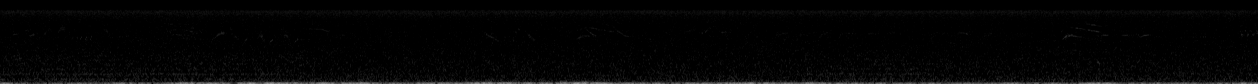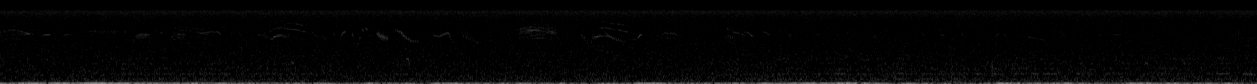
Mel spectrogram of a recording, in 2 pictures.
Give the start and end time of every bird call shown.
[0.00, 3.35] Eurasian Skylark (Alauda arvensis)
[1.55, 2.05] Hawaii Amakihi (Chlorodrepanis virens)
[4.75, 23.95] Eurasian Skylark (Alauda arvensis)
[10.65, 11.05] Hawaii Amakihi (Chlorodrepanis virens)
[12.55, 12.95] Hawaii Amakihi (Chlorodrepanis virens)
[15.25, 15.75] Hawaii Amakihi (Chlorodrepanis virens)
[17.75, 18.15] Hawaii Amakihi (Chlorodrepanis virens)
[18.55, 18.85] Hawaii Amakihi (Chlorodrepanis virens)
[19.15, 19.45] Hawaii Amakihi (Chlorodrepanis virens)

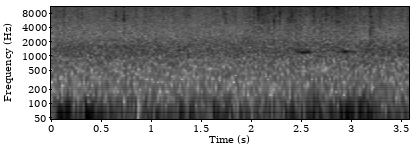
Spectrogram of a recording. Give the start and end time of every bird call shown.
[2.20, 3.20] Common Raven (Corvus corax)

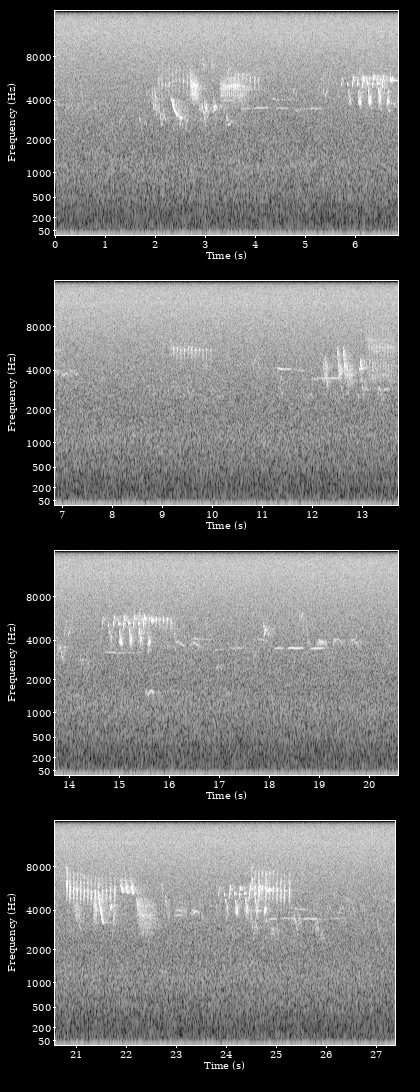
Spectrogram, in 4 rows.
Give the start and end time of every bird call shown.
[0.87, 4.27] Green-tailed Towhee (Pipilo chlorurus)
[0.97, 4.17] Western Tanager (Piranga ludoviciana)
[3.47, 5.37] Mountain Chickadee (Poecile gambeli)
[5.57, 7.27] MacGillivray's Warbler (Geothlypis tolmiei)
[5.97, 7.27] Mountain Chickadee (Poecile gambeli)
[8.47, 10.47] Mountain Chickadee (Poecile gambeli)
[10.97, 12.57] Mountain Chickadee (Poecile gambeli)
[11.27, 14.87] Western Tanager (Piranga ludoviciana)
[11.77, 14.27] Green-tailed Towhee (Pipilo chlorurus)
[14.47, 15.67] MacGillivray's Warbler (Geothlypis tolmiei)
[14.97, 16.07] Mountain Quail (Oreortyx pictus)
[16.17, 22.07] Mountain Chickadee (Poecile gambeli)
[20.17, 22.87] Fox Sparrow (Passerella iliaca)
[22.47, 26.57] Mountain Chickadee (Poecile gambeli)
[23.47, 25.17] MacGillivray's Warbler (Geothlypis tolmiei)

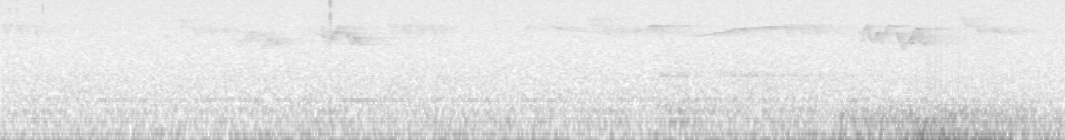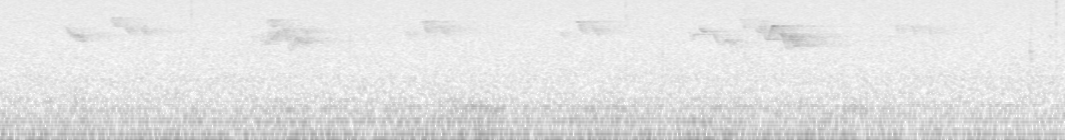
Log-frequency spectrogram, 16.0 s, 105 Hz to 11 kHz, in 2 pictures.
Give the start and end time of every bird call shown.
[1.60, 3.10] Red-eyed Vireo (Vireo olivaceus)
[4.70, 6.20] Eastern Wood-Pewee (Contopus virens)
[7.10, 14.30] American Goldfinch (Spinus tristis)

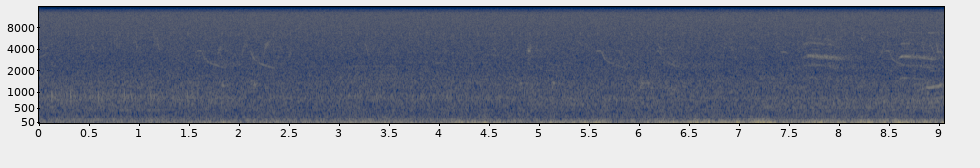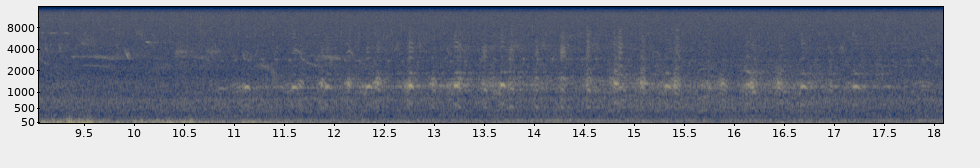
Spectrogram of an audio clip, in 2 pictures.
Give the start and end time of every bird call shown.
[0.00, 2.71] Tufted Titmouse (Baeolophus bicolor)
[7.41, 10.11] Blue Jay (Cyanocitta cristata)
[10.51, 18.00] Canada Goose (Branta canadensis)

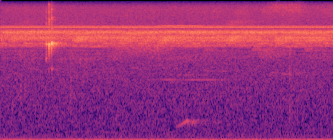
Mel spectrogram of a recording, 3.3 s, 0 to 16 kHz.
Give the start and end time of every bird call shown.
[1.54, 2.34] Amazonian Motmot (Momotus momota)
[2.24, 3.33] Hauxwell's Thrush (Turdus hauxwelli)

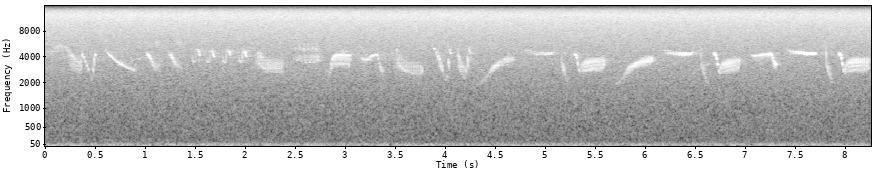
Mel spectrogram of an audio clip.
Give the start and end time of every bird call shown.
[0.20, 8.26] Eurasian Skylark (Alauda arvensis)

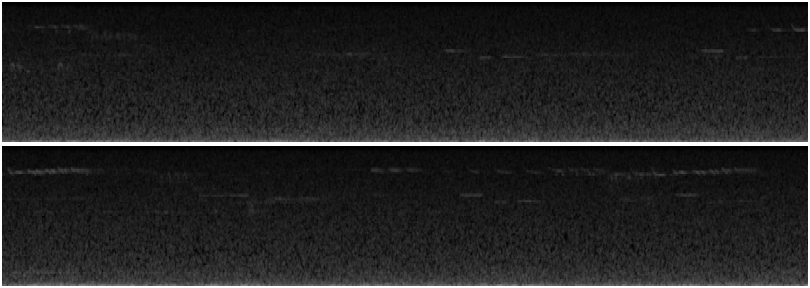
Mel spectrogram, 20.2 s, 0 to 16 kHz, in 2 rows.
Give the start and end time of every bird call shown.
[0.00, 1.38] Western Tanager (Piranga ludoviciana)
[0.00, 2.98] Golden-crowned Kinglet (Regulus satrapa)
[0.48, 2.58] Mountain Chickadee (Poecile gambeli)
[3.58, 7.28] Mountain Chickadee (Poecile gambeli)
[8.38, 10.88] Mountain Chickadee (Poecile gambeli)
[8.78, 16.08] Red-breasted Nuthatch (Sitta canadensis)
[9.18, 12.68] Golden-crowned Kinglet (Regulus satrapa)
[12.48, 14.38] Mountain Chickadee (Poecile gambeli)
[13.58, 20.08] Golden-crowned Kinglet (Regulus satrapa)
[15.38, 19.98] Mountain Chickadee (Poecile gambeli)

